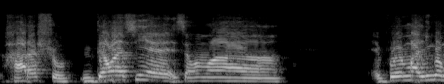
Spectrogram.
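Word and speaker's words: хорошо: Então, às vezes, a gente se confunde muito lendo, quando é para ler Harasho, que se escreve Chopovo, né, com W, em português, se fosse para isso. E a gente tem que falar em russo, Harasho.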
